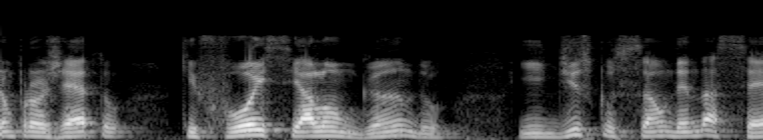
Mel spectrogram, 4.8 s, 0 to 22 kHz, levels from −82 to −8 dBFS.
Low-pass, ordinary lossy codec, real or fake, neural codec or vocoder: none; none; real; none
